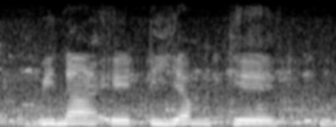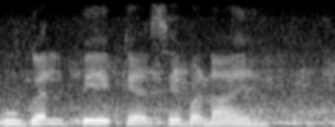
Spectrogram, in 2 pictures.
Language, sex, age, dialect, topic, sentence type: Hindi, female, 18-24, Hindustani Malvi Khadi Boli, banking, question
